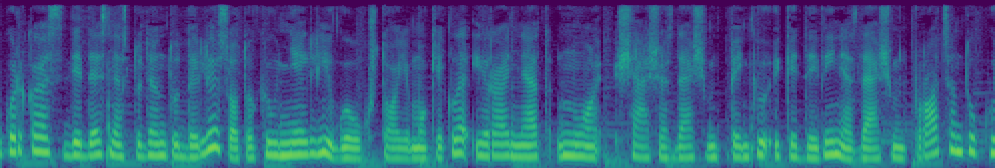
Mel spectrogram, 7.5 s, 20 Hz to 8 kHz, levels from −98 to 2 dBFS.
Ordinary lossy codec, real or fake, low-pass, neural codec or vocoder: MP3, 48 kbps; real; 7.2 kHz; none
